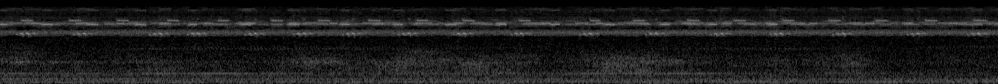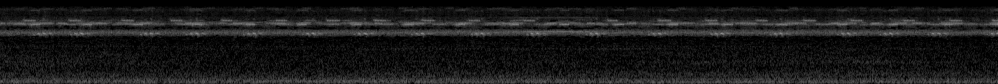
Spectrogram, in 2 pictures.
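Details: Many crickets calling together through a humid Midwestern summer night, a continuous high trill with regular chirp pulses near two per second and faint soft murmurs low underneath early on.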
